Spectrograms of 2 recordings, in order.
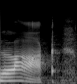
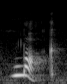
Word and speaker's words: luck: Bosnian first language speakers make sure you're not saying lock but luck luck is different than lock lock the door but I'm lucky today lucky lock lucky lock lock is the long a luck is the schw let's practice the schah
